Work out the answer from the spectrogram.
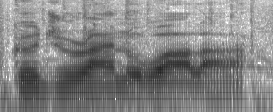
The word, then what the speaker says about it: Gujranwala: Spag's been teaching me a lot of pronunciations. I hope I got that one right. How did you say it? I'm not going to say it again, just in case I go wrong. Gujranwala City. Yeah. Gujranwala.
